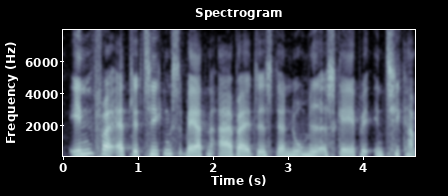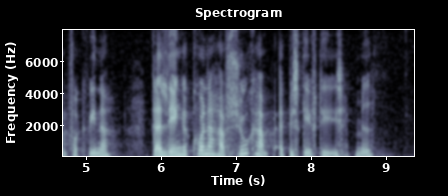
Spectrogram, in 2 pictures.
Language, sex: Danish, female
